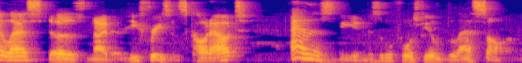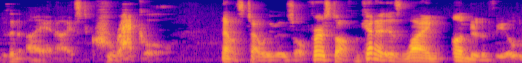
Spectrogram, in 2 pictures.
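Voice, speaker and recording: A man with a forceful, raspy voice reads a script aloud with lively, swinging pitch. He drops into casual, exasperated commentary with plenty of swearing. The recording sounds slightly dull and lo-fi. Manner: sardonic, sweary, exasperated asides. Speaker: host reading and critiquing a film script draft.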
